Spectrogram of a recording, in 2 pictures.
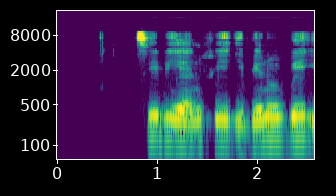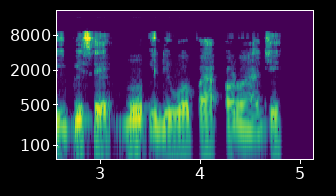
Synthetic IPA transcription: si˦bi˧ɛ̃˨n̩˦fi˧i˨bi˨˦nũ˦ɡ͡be˦i˦˨ɡ͡be˨˦sɛ˦˨mũ˦ʔi˦˨li˨˦wɔ˦ba˧ɔ˧ɾɔ˨a˨˦d͡ʒe˦

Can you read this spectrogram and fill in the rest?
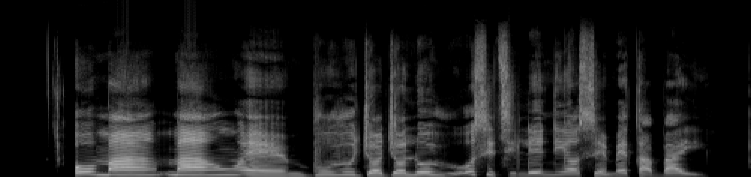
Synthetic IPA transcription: o˦mãː˦mãː˦ɾũ˦ɛ˦˨m̩˨bu˧ɾu˦d͡ʒɔ˧d͡ʒɔ˧lo˦ɾu˦˨o˦si˦˨ti˨˦le˦nĩ˦ɔ˦˨sɛ˨mɛ˦ta˨ba˦i˦˨

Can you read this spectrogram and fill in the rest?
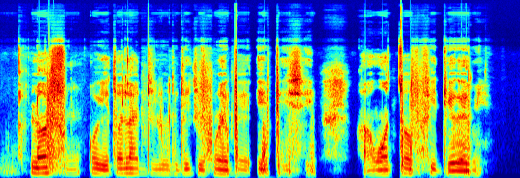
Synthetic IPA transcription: lɔ˦ʃũ˦o˧˦je˨˦tɔ˦la˦di˦˧˦o˧li˨di˨˦d͡ʒe˦˧fũ˦ɛ˧ɡ͡bɛ˦˨e˦pi˧si˨a̰˨w̃ɔ̃˧tɔ˦˨pfi˦˨de˨˦ɾɛ˧mĩ˧

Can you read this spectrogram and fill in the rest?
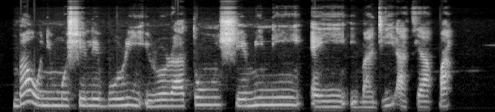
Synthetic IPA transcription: ba˦wo˦˨nĩ˧mo˧ʃe˧le˧bo˧ɾi˦i˨ɾo˧ɾa˧to˦n̩˦ʃe˧mĩ˦nĩ˦ɛ˦˨j̃ĩ˧i˨ba˨di˨˦a̰˦˨ti˧a˧k͡pa˦

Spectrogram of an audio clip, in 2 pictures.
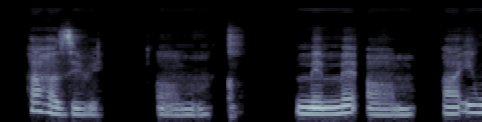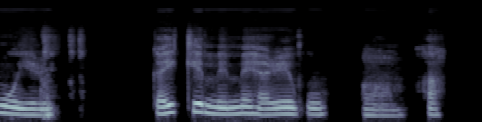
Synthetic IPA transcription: ha˦ɦa˨zi˨ɾi˨ | ɔ˨m̩˨ | m̩˨me˨m̩˦me˦ɔ˨m̩˨ | ha˦i˦ŋʷo˦o˨ji˨ɾe˨ | ka˨i˦ke˦m̩˨me˨m̩˦me˦ɦa˨ɾe˦ɡʷʊ˦ | ɔ˨m̩˨ha˦

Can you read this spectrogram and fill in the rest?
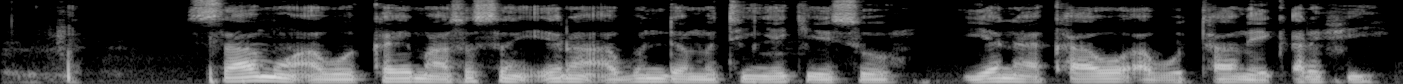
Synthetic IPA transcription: saː˦mʊ˨ŋʔa̰˨buː˨ka˦jmaː˨suː˦sɐ˦ŋʔɪ̰˦ɽɪ˨ŋʔa̰˨bʊ˦nda˨mʊ˨tʰʊ˦˨mjɐ˦kʲeː˨soː˦˨jɐ˦naː˨kʰaː˦woː˦ʔa̰˨buː˨tʰaː˦ma˨jkʼɐ˦ɽɸiː˦

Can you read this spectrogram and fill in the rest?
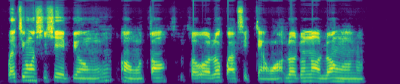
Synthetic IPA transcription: k͡pɛ˨˧˦ti˦w̃ɔ̃˦ʃi˧ʃe˦e˨bi˨˧ɔ˨wũ˨˦ɔ˦˨w̃ũ˨˧˦tã˦˨tɔ˧˦wɔ˦˧lɔ˦k͡pa˧fi˧tɛ̃˨w̃ɔ̃˧˦lɔ˦dũ˦nãː˦˨lɔ˨˦ɾ̃ũ˧nũ˧

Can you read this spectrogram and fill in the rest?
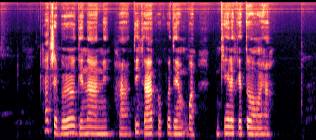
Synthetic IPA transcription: ha˦t͡ʃe˨be˨ɾo˦ɡe˨na˦˨nɪ˦ha˦dɪ˦ka˨a˦ko˨kʷʊ˦dɪ˨ŋ͡m̩˦k͡pa˨ | ŋ̩˨ke˦i˦ɾe˦ke˦to˦˨ŋʷe˦ɦa˦

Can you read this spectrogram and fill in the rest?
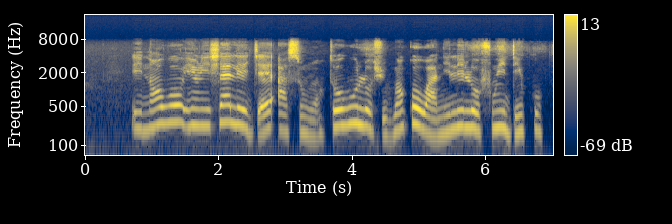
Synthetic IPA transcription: i˨nã˨˦wo˦i˧ɾ̃ĩ˧i˧ʃɛ˦le˦˨d͡ʒɛ˨˦a˦˨sũ˨w̃ɔ̃˨to˦wu˦lo˦˨ʃu˨ɡ͡bɔ̃˨˦ko˦˨wa˨nĩ˨˦li˦lo˦˨fũ˨˦i˦˨dĩ˨˦ku˦˨

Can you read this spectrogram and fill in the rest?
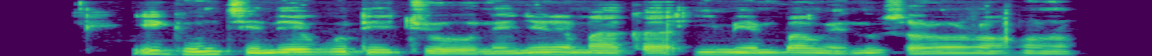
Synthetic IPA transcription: i˦ɡʊ˨n̩˦ti˨ne˦ɡu˦dɪ˦d͡ʒo˨ne˨ɲe˦ɾe˦ma˦˨ka̰˦ʔi˦m˦e˦m̩˦ba˦ŋʷe˨nu˦sɔ˨ɾɔ˦ɾʊ˦a˦ɦʊ˦ɾʊ˨

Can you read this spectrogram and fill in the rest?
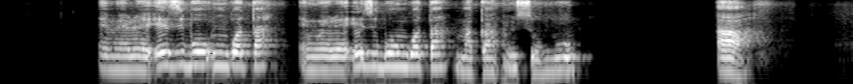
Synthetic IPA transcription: e˨ŋʷe˨ɾe˨e˦zi˦ɡ͡bo˦ŋ̩˦ɡʷɔ˦ta˦ | e˨ŋʷe˨ɾe˨ʔe˦zi˦ɡ͡bo˦ŋ̩˦ɡʷɔ˦ta˦ma˨ka˨n̩˦so˨ɡ͡bu˦ | a˦˨

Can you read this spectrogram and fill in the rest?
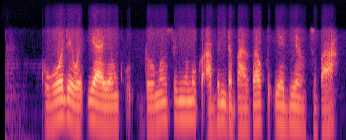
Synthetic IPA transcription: kʷu˨ɡʷoː˦deː˨wa˨ʔɪ˦jaː˨jɛ˦ŋkʷṵ˨doː˨mɪ˦nsʊ˦ɲji˦mʊ˦kʷṵ˨ʔa˨bɪ˦nda˨baː˨zaː˦kʷu˨ʔɪ˦ja˨bɪ˦jɐ˨nsu˦ba˦ʔ

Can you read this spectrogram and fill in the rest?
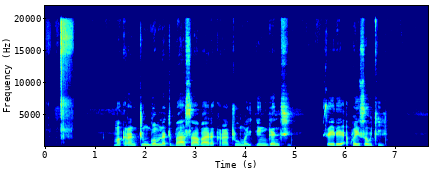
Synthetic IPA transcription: mɐ˨kɐ˨ɾɐ˨ntʊ˦ŋɡʷɔ˦mnɐ˦ti˨baː˦sa˨baː˦da˨kɐ˨ɾʔaː˨tʰuː˦ma˨jʔɪ˦ŋɡɐ˦nt͡ʃiː˨ | sa˦jda˦jʔa˨kʷa˦jsa˦wkʲʼiː˦

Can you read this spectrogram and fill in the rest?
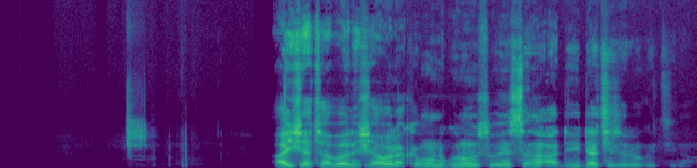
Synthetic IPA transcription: ʔa˦ʔɪ˨ʃa˦tʰa˦βaː˦ni˨ʃaː˦wɐ˦ɾaː˨kʰɐ˦˨ŋwɐ˦ni˦ɡʷʊ˦no˦soː˨jɛ˦nsɐ˨na̰ː˦ʔa˨da˦daː˦t͡ʃeː˦za˨loː˦kɐ˨t͡ʃiː˦naː˦

